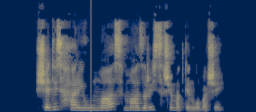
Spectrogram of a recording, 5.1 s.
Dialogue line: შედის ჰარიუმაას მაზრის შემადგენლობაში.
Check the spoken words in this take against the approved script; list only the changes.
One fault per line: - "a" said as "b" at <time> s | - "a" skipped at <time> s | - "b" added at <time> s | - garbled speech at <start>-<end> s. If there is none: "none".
none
